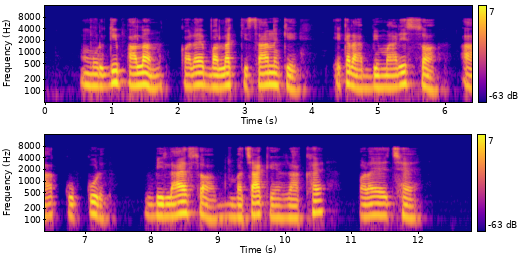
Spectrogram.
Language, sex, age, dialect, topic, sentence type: Maithili, female, 18-24, Eastern / Thethi, agriculture, statement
